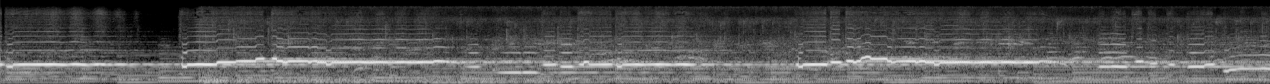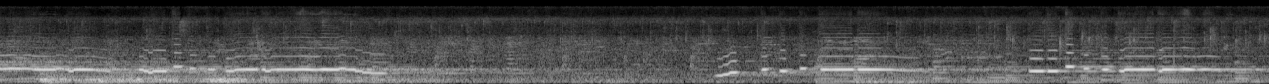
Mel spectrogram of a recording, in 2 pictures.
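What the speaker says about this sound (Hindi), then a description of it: "अभी बारिश रुकने का नाम ही नहीं ले रहे यार" Steady heavy rain falling continuously and loudly, a dense unbroken wash under layered music or tonal sounds throughout, with no talk.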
